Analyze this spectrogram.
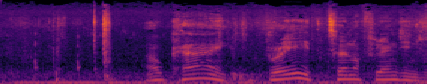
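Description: A woman talks with animation nearby.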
